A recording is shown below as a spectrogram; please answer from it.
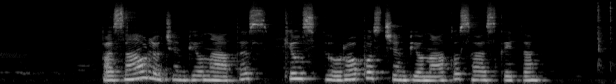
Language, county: Lithuanian, Alytus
